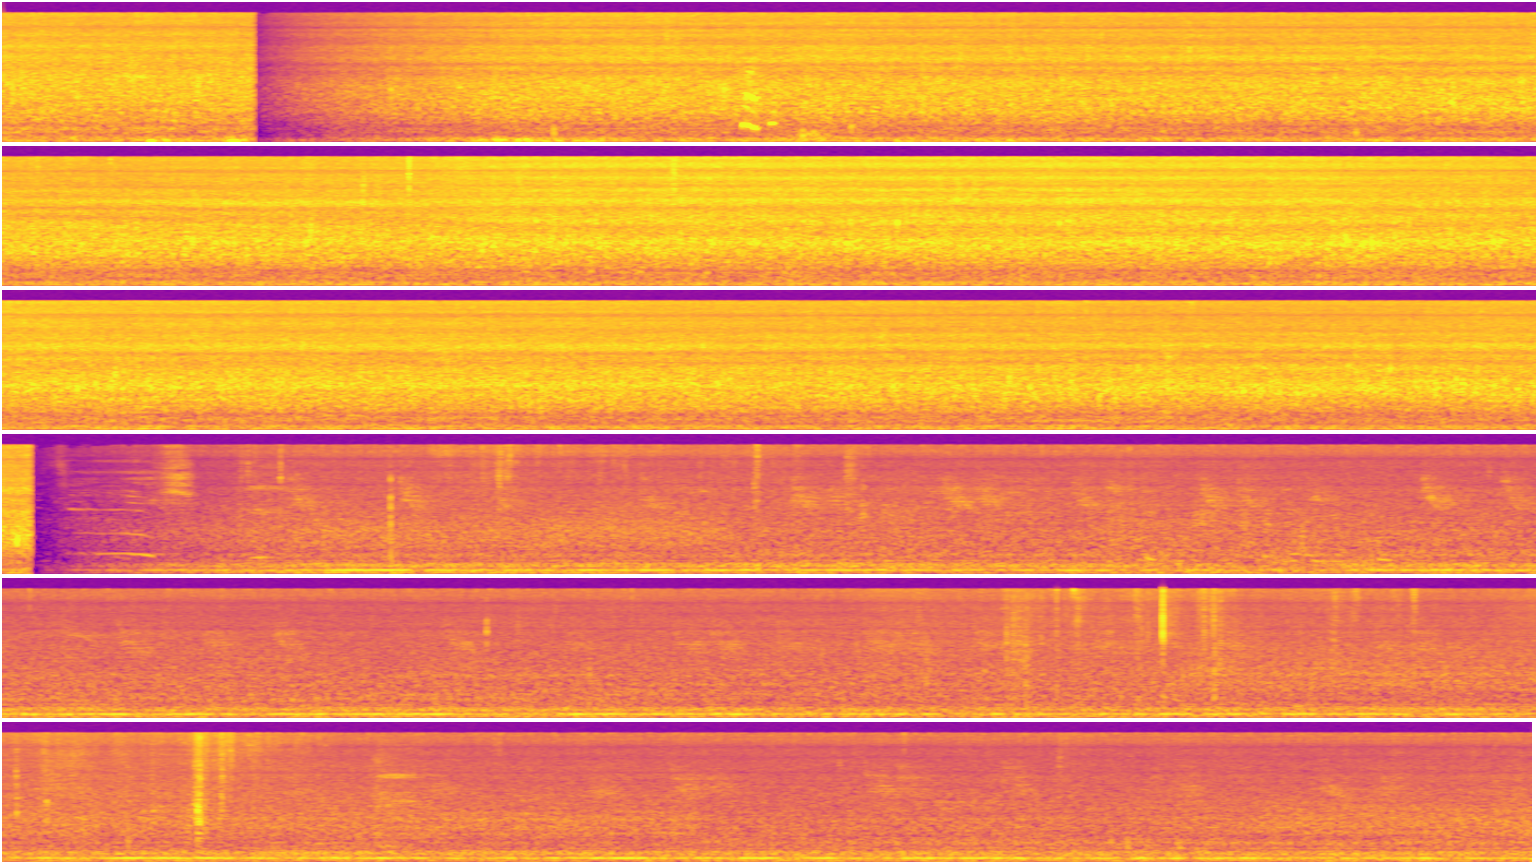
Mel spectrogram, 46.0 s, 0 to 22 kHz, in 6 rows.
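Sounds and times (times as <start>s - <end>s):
steady rushing noise: 0.0s - 23.2s.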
